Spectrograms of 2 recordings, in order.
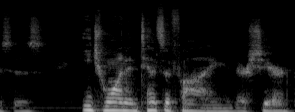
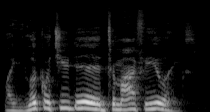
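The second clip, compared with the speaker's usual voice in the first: accusing mock; 5 semitones higher, 5 dB louder than usual. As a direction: lay the blame on thick. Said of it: "reflecting it to himself".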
